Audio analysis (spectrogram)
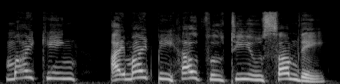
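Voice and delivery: little mouse replying. A narrator's reading. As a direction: answer humbly as the little mouse. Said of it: "Then the mouse replied".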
